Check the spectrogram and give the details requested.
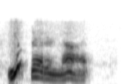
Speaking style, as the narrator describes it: Rose squealed, struggling

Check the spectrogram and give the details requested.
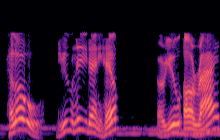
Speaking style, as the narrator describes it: I asked in a loud voice

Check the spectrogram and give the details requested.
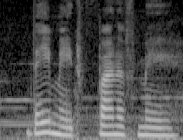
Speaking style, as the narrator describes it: whispered eerily

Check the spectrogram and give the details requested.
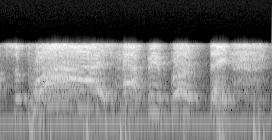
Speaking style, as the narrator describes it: the crowd in there, led by Campolo, hollers out

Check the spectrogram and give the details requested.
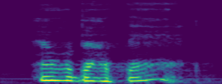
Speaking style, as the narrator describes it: laughed a dry, croaking cackle that was wearing thin

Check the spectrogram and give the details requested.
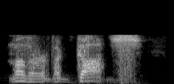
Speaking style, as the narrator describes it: Prince Brand exclaimed

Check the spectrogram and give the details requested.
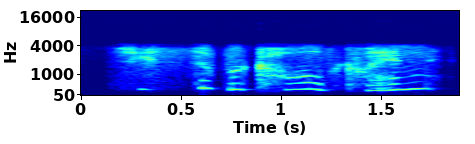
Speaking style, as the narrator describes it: Kyler whispered Holly

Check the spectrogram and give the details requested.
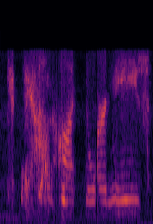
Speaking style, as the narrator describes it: In a vile, hissing voice, the assailant ordered

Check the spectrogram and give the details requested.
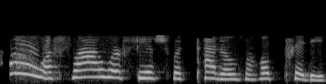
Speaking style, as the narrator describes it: she shrieks wide-eyed

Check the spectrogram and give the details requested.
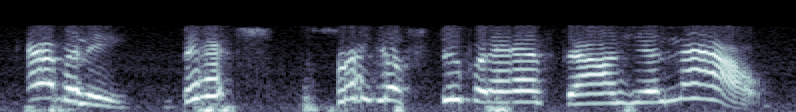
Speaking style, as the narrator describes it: he yelled

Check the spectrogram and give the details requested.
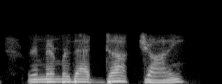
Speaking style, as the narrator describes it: Again, she whispered

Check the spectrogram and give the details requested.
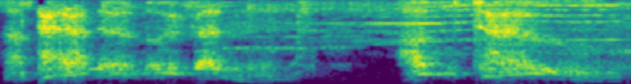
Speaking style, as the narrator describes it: the ominous shriek of a woman

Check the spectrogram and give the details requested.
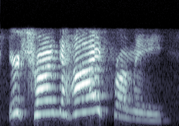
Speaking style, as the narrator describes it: shouting

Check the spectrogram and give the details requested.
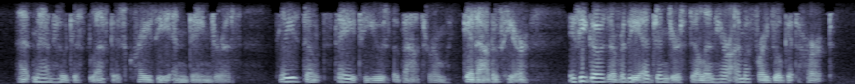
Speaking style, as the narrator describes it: In a stage whisper, she said

